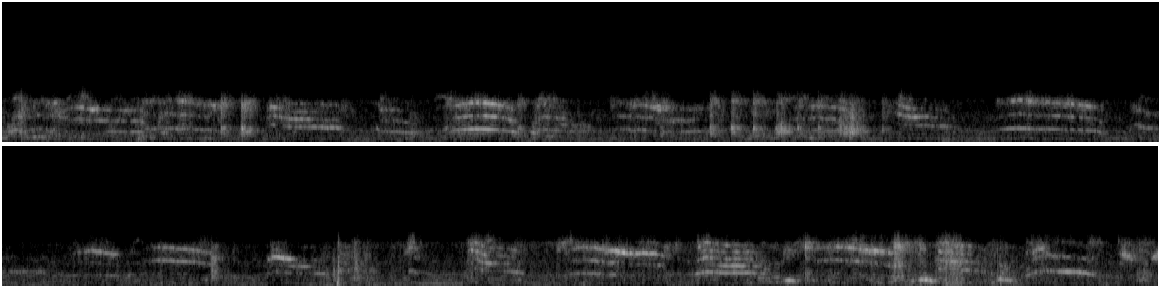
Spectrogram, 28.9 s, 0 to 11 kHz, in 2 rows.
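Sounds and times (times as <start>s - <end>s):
cat meowing: 0.8s - 8.9s, 19.5s - 24.0s, 24.6s - 28.9s.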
